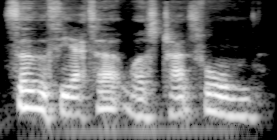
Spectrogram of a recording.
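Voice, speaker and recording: A woman reading a scripted narration aloud in a measured, storytelling way. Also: deep voice, gravelly, dark tone, slightly rough. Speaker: author reading from own book.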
